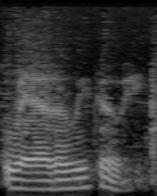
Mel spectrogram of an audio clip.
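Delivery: ordinary delivery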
